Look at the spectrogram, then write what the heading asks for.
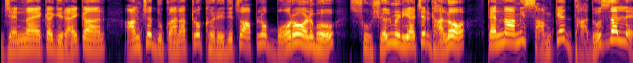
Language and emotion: Goan Konkani, happy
